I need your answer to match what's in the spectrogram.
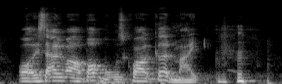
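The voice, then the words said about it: Poor put-on Australian accent. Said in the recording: “That's not a good Aussie accent. ... that particular accent that you so perfectly encaptured there.”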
